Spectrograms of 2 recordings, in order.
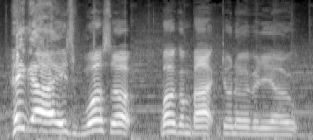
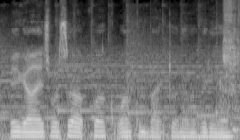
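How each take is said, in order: First: It is said loudly with high energy. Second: It is said flatly with low energy.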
